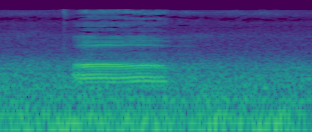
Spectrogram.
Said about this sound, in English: And if you stuck through this whole entire time with the sound of the car and the tires and the road and everything like that, thank you very much.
